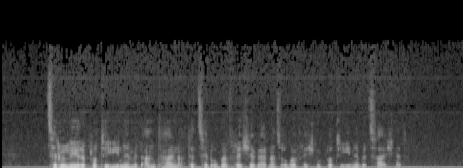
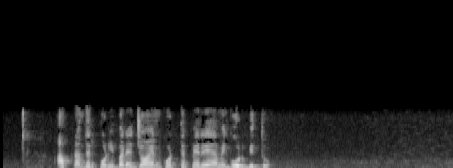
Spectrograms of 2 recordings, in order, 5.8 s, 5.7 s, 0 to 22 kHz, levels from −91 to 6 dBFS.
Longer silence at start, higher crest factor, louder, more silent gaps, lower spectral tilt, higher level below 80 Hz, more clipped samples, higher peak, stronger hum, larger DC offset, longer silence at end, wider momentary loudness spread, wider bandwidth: second, 0.05 s vs 0.7 s; about the same, 20 dB vs 20 dB; second, -26 LUFS vs -20 LUFS; neither; first, -7 dB/octave vs -4 dB/octave; first, -36 dBFS vs -60 dBFS; neither; second, -6 dBFS vs -2 dBFS; neither; neither; second, 0 s vs 2.3 s; first, 19 LU vs 16 LU; first, 16.5 kHz vs 8.2 kHz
